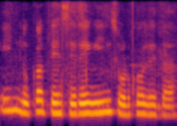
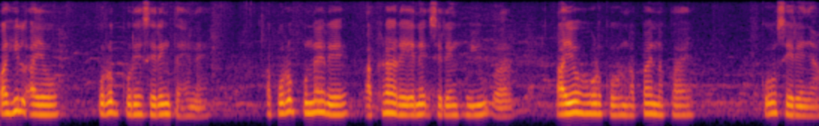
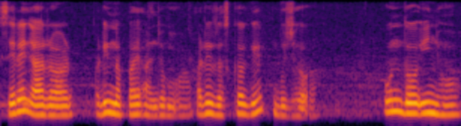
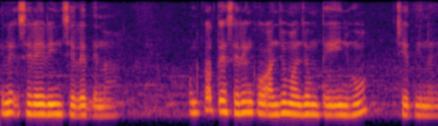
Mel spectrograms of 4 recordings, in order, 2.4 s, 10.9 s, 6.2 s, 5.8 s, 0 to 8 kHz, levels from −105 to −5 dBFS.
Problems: background sounds at intervals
